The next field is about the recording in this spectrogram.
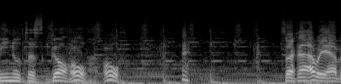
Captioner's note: laughs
